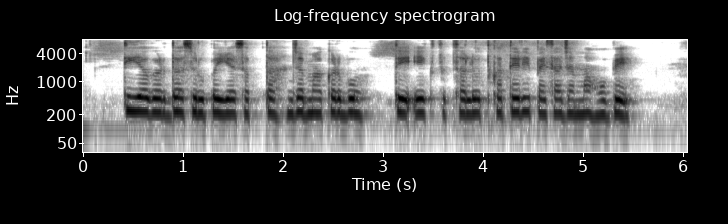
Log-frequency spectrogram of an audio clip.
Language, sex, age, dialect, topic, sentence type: Magahi, female, 41-45, Northeastern/Surjapuri, banking, question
